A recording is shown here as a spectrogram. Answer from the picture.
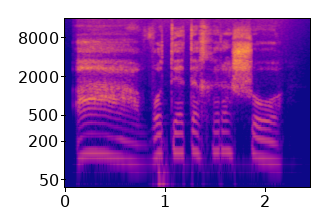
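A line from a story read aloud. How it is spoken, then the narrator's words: Whispered exclamation. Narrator (Russian): шепотом воскликнул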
